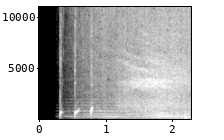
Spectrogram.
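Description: Animated logo intro sting: three quick rising 'bloop' pops about a quarter second apart, then a whoosh that swells steadily, leading into electronic music.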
